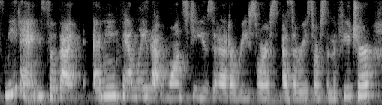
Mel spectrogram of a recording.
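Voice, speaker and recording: A woman with a fairly high voice speaks at a fairly quick pace with ordinary pitch variation, over noticeable background noise. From Puerto Rico. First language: Spanish. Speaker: clinical psychologist. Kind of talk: talk to parents. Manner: conversational with fillers.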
